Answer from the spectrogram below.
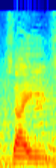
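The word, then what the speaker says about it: Zayid: Zaid, Z is in zebra, A-Y-I-D.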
